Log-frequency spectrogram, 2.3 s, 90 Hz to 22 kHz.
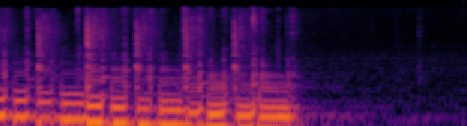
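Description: Electric bass guitar played fingerstyle, a fast chromatic run of eighth notes at 245 bpm descending fret by fret, ending abruptly about one and a half seconds in.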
